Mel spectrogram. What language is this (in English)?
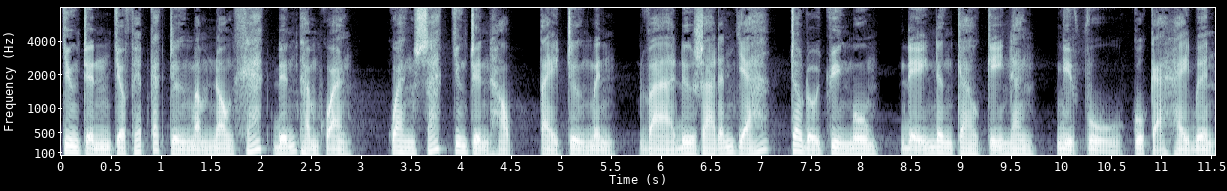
Vietnamese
